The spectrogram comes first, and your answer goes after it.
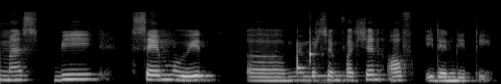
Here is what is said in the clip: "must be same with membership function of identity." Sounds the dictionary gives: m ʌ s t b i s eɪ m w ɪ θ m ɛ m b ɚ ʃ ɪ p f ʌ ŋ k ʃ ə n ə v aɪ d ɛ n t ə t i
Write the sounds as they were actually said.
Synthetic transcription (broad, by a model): m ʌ s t b i s eɪ m w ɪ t m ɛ m b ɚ s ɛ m f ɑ k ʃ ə n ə f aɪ d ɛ n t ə t i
